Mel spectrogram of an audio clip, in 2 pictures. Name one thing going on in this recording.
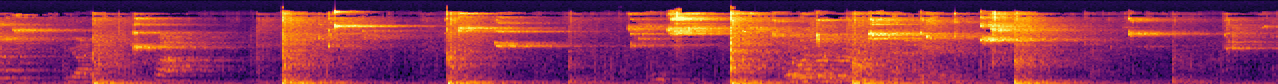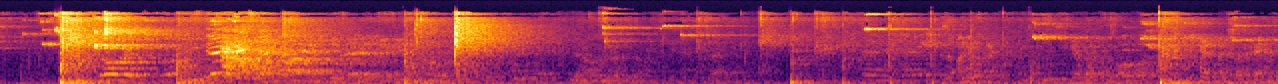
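A volleyball thuds off players' hands and forearms, echoing in a large hall.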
